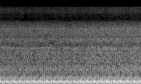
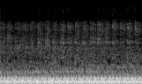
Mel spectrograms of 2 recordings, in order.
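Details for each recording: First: 1979 Camaro Z28 V8 after replacing seven of eight spark plugs (one plug blocked by header), still warming up: deep, even low rumble at idle, steady beat, no misses or ticks; normal idle. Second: 1979 Camaro Z28 V8, cold start after sitting a few weeks, old ignition wires arcing (sparks seen at night): steady even rumble at raised fast idle on choke, no misses heard; high idle on choke.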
